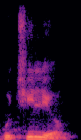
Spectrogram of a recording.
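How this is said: The 'll' is sounded like 'ly'. "ellos dicen cuchillo"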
